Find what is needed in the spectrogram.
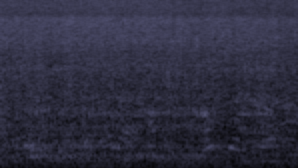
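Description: Steady hiss of water or steam as firefighters hose down a burnt-out railway coach, with people talking in the background.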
